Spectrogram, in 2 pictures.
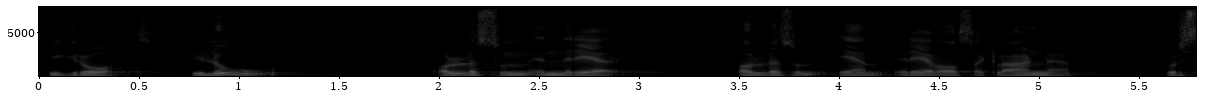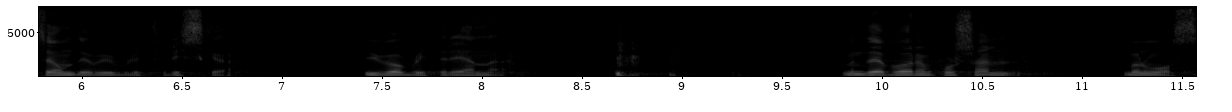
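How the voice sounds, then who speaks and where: Playing the humble, grateful Samaritan leper, a man delivers an earnest, reflective first-person dramatic monologue, storytelling with small restarts, long pauses and a light touch of acting. His voice is animated and darkish, at an ordinary male pitch, and a long large-hall reverb trails after every phrase.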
